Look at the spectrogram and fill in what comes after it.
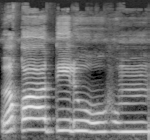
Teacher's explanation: വഖാതിലൂഹും ഹത്താ ലാ തകൂന ഫിത്നതുൻ വയകൂന അദ്ദീനു ലില്ലാഹ് ويكون الدين لله فإن انتهوا فلا عدوان إلا على الظالمين വഖാതിലൂഹും വാവ് ഉച്ചരിക്കുന്ന സമയത്ത് ചുണ്ടുകളെ വട്ടത്തിൽ പിടിക്കുക കേട്ടോ. ഖാഫ് ഇസ്തിഅലാന്റെ ലെറ്റർ ആണ്, ഉയർത്തിയിട്ട് ഉച്ചരിക്കുക.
